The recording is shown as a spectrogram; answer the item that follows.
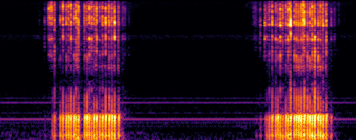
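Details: Pet Chihuahua named Cooper asleep and snoring. Two long, raspy, rumbling snores about two seconds apart, each with a slightly stuttering texture, against a steady low hum.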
